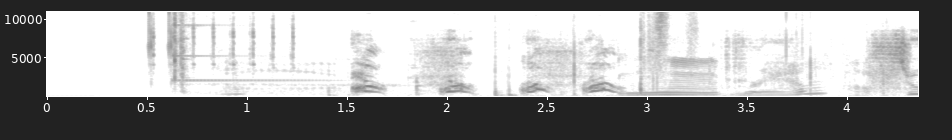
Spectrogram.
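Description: A dog in The Sims 2 makes a string of short yips and whimpering barks at close range, with a few spaced calls in quick succession over faint game sounds.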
